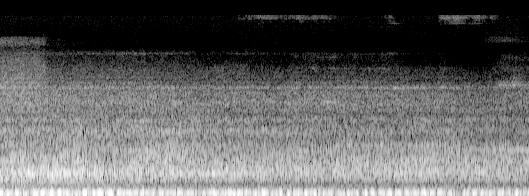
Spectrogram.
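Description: Diesel locomotives hauling a loaded coal train, a steady low rumble with a droning hum.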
